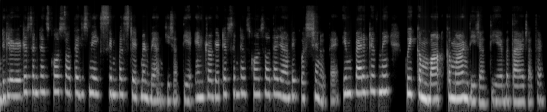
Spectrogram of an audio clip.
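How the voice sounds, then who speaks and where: A woman teaching a test-prep lesson, reading each English question slowly and then explaining it in Urdu-Hindi. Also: fairly high pitch, darkish tone.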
